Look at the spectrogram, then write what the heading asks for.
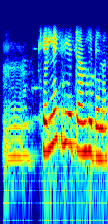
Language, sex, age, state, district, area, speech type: Urdu, female, 45-60, Bihar, Khagaria, rural, conversation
